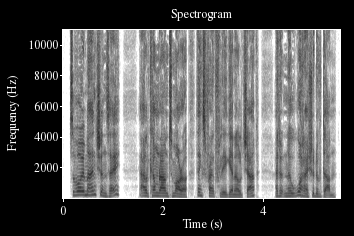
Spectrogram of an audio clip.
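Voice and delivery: put-on high, eager young toff; lord Drever voice. Young lord approaching Jimmy's table, high eager toff voice. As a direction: pitch it up like a flustered young aristocrat.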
